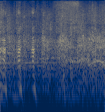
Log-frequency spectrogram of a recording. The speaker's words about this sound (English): Can we get some applause for that? Okay, yeah, yes. Applause.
